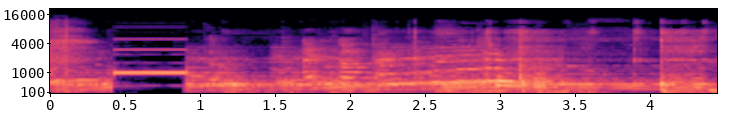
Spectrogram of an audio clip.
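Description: Background pop music with voices, cut about half a second in by a short, steady electronic bleep of about half a second during which all other sound drops out, as in a censor bleep.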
